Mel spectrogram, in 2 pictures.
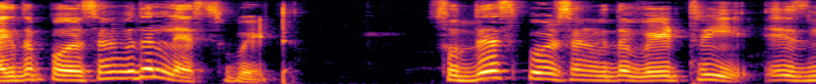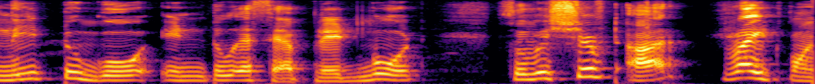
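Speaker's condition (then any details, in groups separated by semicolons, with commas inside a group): No condition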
